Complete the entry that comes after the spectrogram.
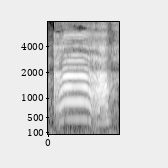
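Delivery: small, high imitated cry; high-pitched pretend wail, kept short; mock baby crying. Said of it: "like, crying".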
